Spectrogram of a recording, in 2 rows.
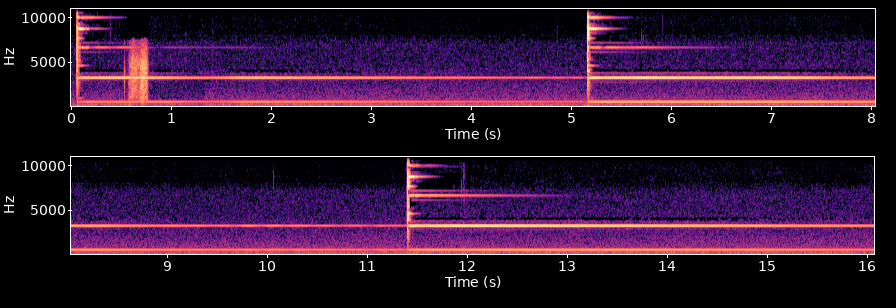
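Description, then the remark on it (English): A 528 hertz tuning fork is struck three times, each strike a sharp metallic click followed by a pure, steady sustained tone that slowly fades before the next hit. No one speaks. “this is a special tuning fork, and it's five. It's 528 hertz, and it's a love vibration, actually, and I've got a healing crystal with it, too.”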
